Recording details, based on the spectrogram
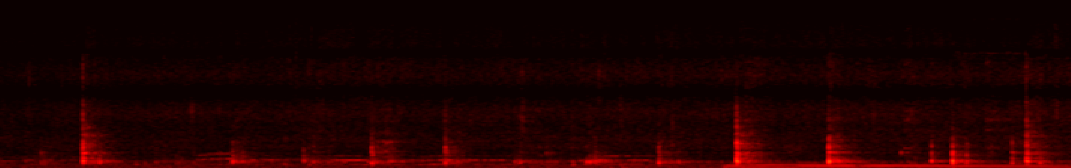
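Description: Celery is added to chowmein in a pan and stirred, giving a quiet sizzle broken by repeated utensil scrapes and taps in an irregular rhythm, with a low hum starting partway through.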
